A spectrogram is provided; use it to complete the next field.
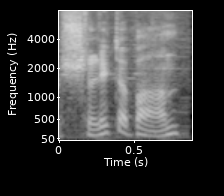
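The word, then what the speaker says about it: Schlitterbahn: So Schlitterban means slippery road. I don't know how I have to say it like that, but I feel like if you speak German, you speak if you speak in a German accent, that's how you're going to say it.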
